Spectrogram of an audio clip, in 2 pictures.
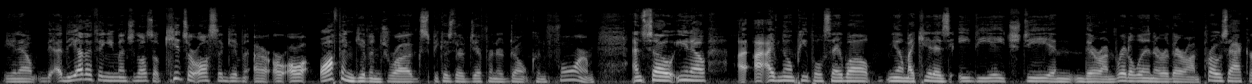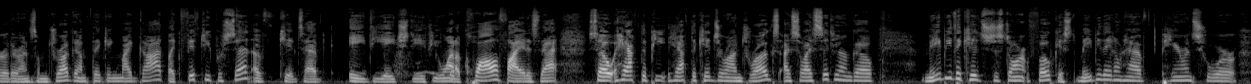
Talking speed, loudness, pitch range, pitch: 265 wpm, -27 LUFS, 135-180 Hz, 155 Hz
